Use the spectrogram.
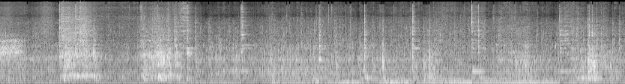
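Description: Boiled eggs fry with masala in a cooker for egg biryani, a loud, close sizzle running throughout, with repeated scraping stirs and clinks of a utensil against the pot.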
